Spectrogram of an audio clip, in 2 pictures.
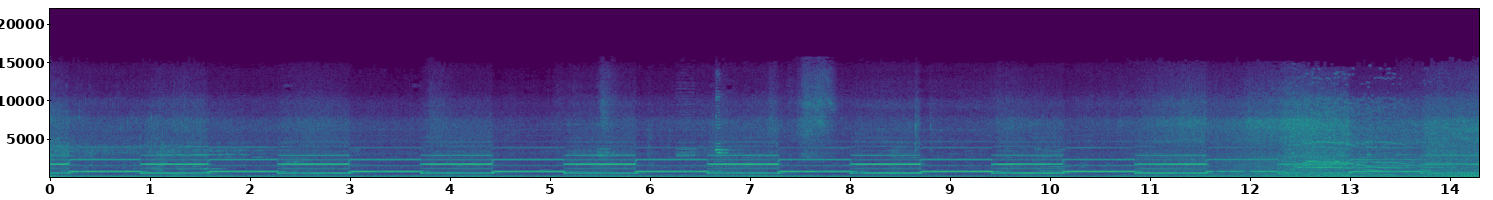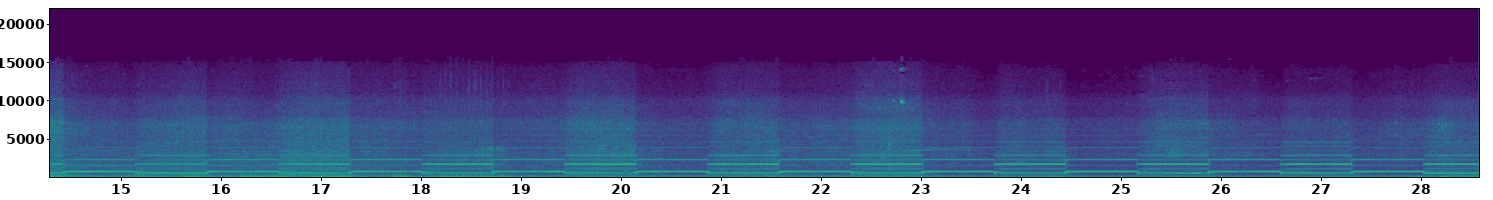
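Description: Railway level-crossing warning alarm: an electronic two-tone signal stepping between a low and a high tone about once a second, the sign of an approaching train with the crossing closing. Traffic engines rumble underneath, and about halfway through a brief sliding, warbling tone rises over it.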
